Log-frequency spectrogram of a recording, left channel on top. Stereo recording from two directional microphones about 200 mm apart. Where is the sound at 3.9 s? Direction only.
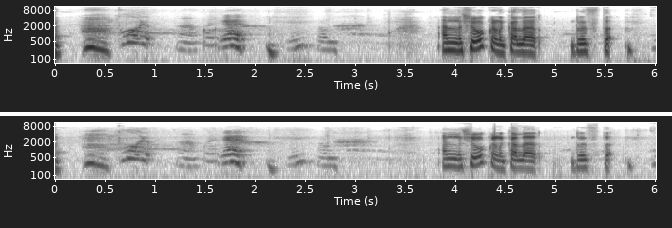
60° left (ahead or behind).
